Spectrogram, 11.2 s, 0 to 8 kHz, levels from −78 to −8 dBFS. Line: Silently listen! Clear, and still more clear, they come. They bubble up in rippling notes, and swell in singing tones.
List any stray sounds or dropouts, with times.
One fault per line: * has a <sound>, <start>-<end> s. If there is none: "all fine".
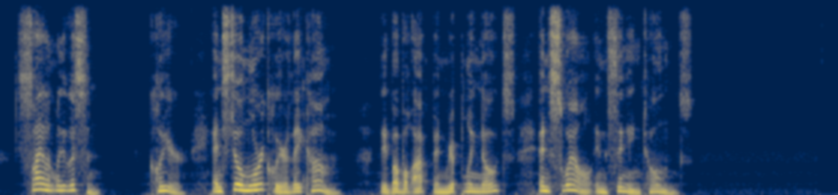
all fine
